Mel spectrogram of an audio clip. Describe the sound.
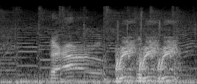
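A person imitates a duck quacking in a gravelly, nasal duck voice, giving one short burst and then a louder run of several rapid, squawking quacks.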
